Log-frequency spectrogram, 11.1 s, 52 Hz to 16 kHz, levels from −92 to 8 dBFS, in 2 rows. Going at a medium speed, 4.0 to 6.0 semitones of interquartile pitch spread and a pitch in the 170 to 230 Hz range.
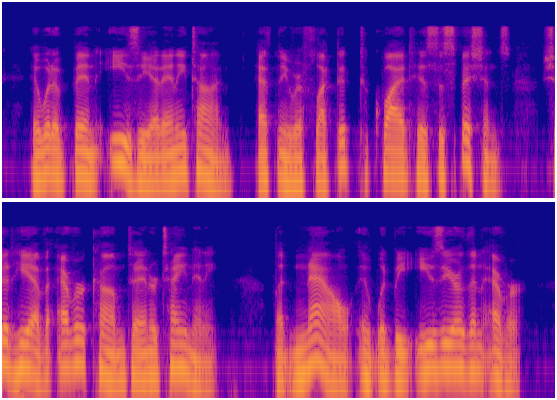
No: average, 165 wpm; average, 4.6 semitones; low, 100 Hz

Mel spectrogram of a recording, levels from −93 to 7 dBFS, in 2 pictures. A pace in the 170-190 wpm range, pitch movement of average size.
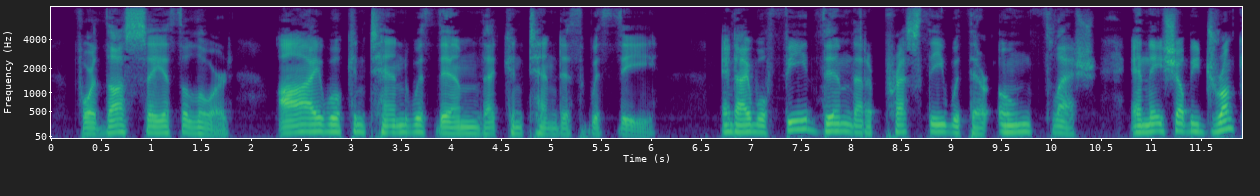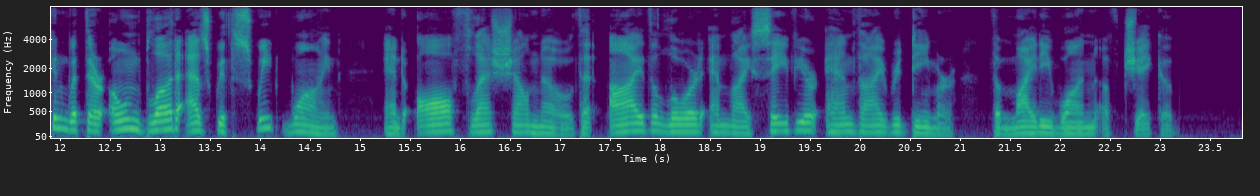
No: average, 150 wpm; average, 3.9 semitones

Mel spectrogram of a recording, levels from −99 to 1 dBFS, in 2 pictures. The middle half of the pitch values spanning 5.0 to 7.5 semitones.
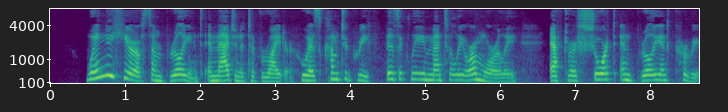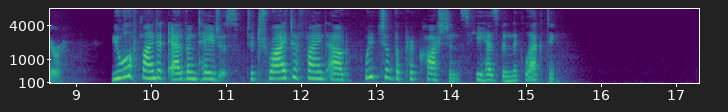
Yes: wide, 5.4 semitones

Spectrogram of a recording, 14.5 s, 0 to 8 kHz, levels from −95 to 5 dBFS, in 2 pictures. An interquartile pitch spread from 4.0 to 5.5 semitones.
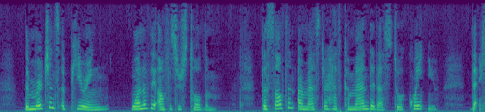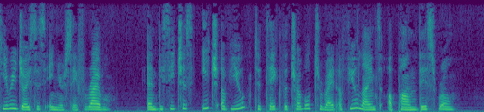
No: average, 3.5 semitones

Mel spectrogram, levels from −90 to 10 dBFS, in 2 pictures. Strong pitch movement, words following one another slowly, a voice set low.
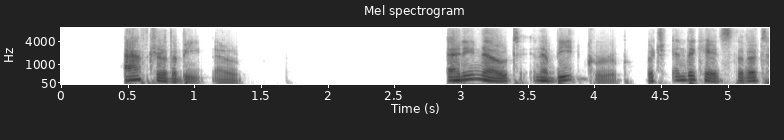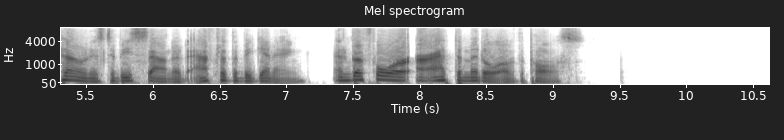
No: wide, 5.7 semitones; average, 175 wpm; low, 120 Hz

